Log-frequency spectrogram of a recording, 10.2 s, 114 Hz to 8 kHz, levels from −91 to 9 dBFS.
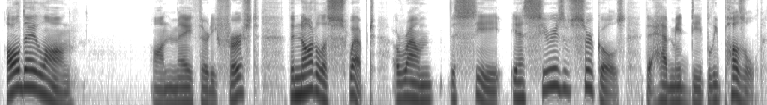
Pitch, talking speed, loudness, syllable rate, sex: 145 Hz, 135 wpm, -19 LUFS, 3.8 syllables/s, male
